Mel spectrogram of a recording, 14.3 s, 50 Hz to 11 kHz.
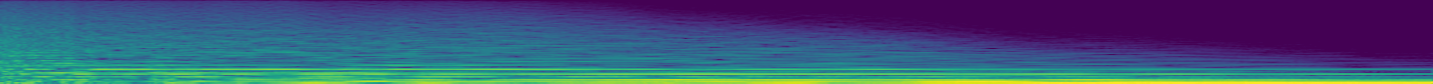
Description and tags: REV GUITAR LOOPS 13 BPM 133.962814
all these loops are recorded at BPM 133.962814 all loops in this pack are tuned 440 A with the low E drop D
13THFLOORENTERTAINMENT, GUITAR-LOOPS, 2INTHECHEST, DUSTBOWLMETALSHOW, HEAVYMETALTELEVISION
